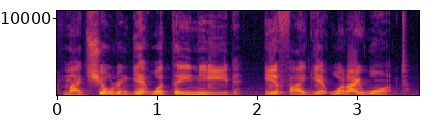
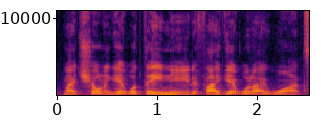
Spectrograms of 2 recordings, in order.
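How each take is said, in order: First: Slow, deliberate, every word weighted; stating the failure thought. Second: Said in the usual way. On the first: Shown as a demonstration. Coach presenting failure thought one, slow and deliberate. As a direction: lay out the selfish thought slowly and pointedly. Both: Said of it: "Failure thought number one".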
